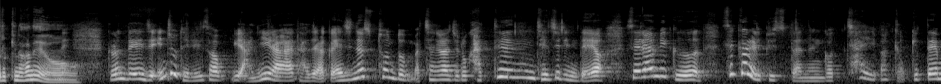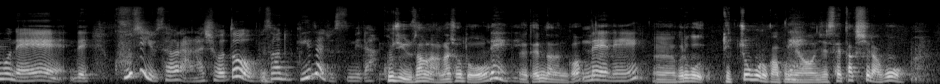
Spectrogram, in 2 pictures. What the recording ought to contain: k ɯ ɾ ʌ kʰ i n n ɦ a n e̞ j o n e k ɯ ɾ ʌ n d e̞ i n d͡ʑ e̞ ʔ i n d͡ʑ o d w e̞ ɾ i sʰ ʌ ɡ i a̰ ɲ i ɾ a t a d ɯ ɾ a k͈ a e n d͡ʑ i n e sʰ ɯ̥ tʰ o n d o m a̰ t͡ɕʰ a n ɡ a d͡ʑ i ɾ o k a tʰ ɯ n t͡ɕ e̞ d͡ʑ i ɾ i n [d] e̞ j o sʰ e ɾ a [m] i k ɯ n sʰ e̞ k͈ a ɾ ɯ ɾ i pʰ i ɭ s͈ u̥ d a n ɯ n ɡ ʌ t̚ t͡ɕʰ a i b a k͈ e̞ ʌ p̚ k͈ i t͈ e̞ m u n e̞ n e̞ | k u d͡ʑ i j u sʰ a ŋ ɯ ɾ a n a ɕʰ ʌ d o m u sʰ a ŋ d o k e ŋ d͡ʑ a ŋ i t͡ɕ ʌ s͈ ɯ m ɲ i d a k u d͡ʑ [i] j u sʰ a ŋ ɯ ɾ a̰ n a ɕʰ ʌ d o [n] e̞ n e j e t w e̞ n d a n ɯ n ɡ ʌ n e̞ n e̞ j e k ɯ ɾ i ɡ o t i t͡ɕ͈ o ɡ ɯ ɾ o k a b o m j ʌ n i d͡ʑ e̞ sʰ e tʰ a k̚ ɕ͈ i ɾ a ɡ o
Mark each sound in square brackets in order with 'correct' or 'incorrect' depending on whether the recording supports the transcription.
correct, correct, correct, correct

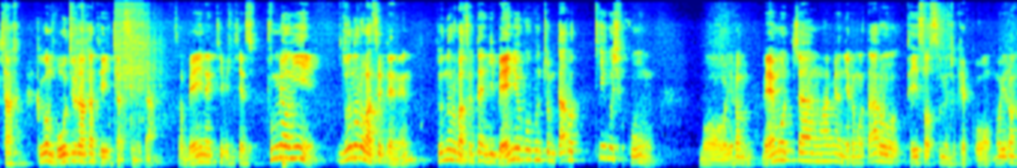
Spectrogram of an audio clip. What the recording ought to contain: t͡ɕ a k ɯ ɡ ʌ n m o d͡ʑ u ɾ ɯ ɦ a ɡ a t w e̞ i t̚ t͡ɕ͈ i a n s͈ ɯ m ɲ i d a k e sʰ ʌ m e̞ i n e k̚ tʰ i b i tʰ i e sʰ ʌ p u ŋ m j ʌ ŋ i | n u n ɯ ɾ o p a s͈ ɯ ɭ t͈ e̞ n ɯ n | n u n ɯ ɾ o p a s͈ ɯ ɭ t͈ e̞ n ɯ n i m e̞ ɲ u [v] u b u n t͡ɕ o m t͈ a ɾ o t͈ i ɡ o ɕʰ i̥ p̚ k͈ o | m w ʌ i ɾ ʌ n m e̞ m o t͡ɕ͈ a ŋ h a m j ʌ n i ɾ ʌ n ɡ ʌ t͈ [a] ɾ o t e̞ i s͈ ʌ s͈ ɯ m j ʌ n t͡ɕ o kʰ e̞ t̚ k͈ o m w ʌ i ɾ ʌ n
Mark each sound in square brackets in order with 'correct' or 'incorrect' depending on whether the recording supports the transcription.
incorrect, correct

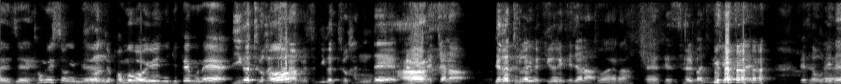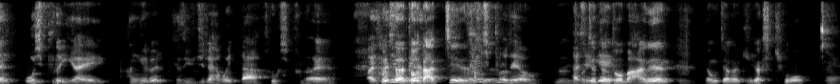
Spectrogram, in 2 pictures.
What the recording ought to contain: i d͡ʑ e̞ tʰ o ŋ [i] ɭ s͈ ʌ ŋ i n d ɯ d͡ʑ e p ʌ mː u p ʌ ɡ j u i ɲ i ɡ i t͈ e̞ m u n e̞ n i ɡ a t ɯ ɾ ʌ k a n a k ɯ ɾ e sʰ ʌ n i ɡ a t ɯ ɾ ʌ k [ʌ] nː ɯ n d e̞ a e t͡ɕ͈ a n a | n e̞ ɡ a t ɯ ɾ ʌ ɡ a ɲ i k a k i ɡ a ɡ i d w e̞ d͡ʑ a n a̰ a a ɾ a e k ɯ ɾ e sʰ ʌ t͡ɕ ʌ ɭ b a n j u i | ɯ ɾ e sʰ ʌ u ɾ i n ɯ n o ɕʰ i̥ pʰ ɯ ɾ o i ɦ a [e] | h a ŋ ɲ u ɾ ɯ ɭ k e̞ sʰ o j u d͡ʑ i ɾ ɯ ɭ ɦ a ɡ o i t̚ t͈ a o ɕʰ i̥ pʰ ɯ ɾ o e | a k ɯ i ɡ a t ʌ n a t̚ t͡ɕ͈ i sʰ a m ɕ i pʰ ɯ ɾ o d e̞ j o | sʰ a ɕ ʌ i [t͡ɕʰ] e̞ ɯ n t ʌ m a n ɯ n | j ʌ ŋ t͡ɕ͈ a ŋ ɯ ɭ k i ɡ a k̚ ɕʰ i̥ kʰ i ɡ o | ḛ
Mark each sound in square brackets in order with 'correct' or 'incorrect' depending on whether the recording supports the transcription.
correct, incorrect, correct, incorrect

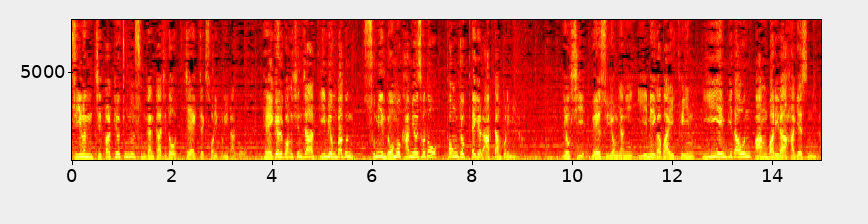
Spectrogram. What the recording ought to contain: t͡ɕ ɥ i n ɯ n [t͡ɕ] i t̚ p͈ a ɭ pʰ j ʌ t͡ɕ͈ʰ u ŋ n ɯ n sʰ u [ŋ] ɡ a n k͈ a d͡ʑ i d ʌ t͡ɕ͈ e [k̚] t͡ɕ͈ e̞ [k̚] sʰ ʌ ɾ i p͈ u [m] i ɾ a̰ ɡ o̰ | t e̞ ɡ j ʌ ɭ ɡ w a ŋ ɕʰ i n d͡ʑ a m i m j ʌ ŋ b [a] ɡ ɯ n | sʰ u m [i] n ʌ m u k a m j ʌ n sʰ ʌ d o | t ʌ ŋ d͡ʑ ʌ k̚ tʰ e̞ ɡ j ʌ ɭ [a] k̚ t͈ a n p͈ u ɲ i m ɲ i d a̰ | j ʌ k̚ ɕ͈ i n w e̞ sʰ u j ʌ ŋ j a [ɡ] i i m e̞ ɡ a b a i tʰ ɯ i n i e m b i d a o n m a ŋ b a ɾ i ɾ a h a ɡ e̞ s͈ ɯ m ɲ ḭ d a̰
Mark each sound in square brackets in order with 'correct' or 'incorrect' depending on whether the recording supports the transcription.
correct, incorrect, correct, correct, incorrect, correct, correct, correct, incorrect

